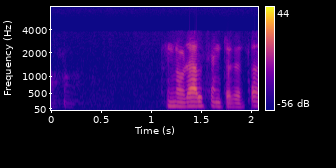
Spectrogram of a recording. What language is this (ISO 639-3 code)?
ori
